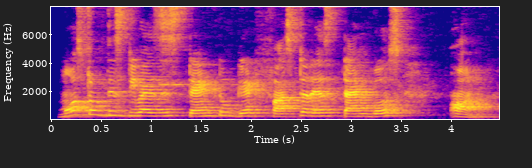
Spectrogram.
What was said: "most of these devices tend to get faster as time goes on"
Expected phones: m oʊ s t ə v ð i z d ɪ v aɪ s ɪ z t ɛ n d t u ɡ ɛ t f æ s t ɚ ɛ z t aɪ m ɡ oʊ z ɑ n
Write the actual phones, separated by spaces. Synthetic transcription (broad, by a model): m oʊ s t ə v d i s d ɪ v aɪ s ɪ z t ɛ n d t u ɡ ɛ t f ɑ s t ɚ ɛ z t aɪ m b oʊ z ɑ n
